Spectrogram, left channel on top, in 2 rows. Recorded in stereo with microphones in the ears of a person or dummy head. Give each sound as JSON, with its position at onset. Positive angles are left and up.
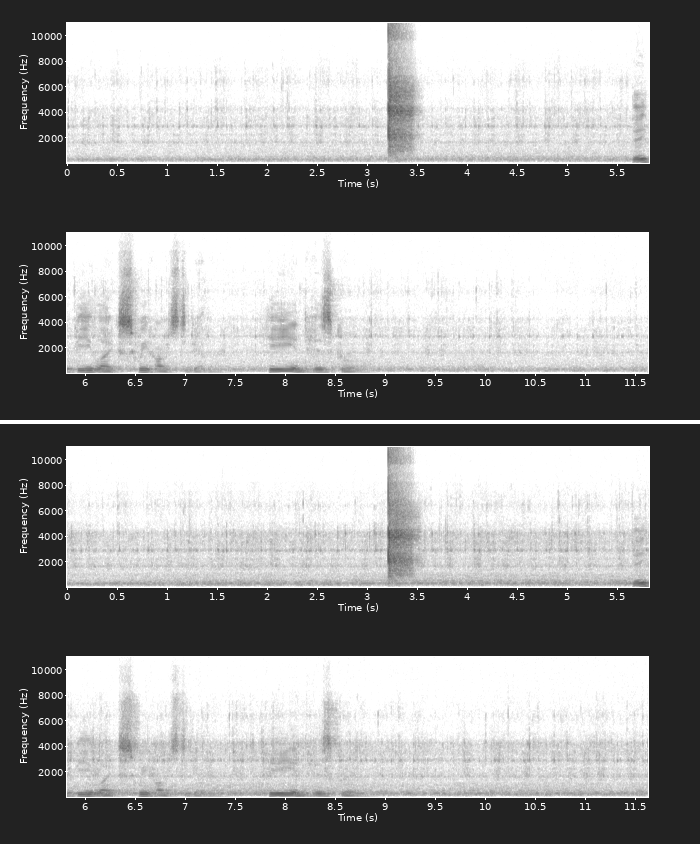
{"t": 3.2, "sound": "a clap", "side_deg": -15, "distance_m": 1.4}
{"t": 5.7, "sound": "a man speaking", "side_deg": 25, "distance_m": 1.2}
